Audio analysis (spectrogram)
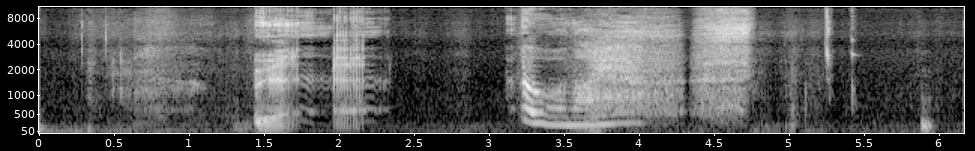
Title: Burping before 2021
